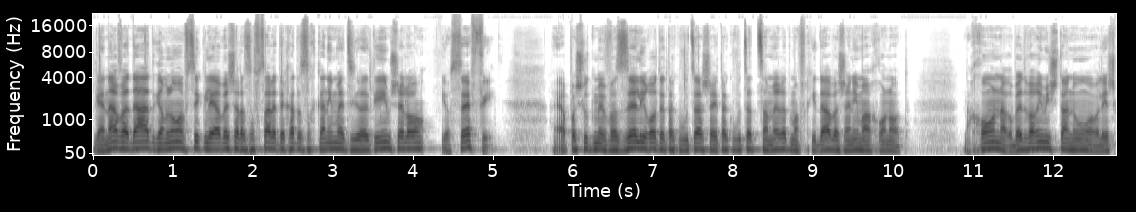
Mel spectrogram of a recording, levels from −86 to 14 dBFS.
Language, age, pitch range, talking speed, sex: Hebrew, 20-39, 110-135 Hz, 150 wpm, male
